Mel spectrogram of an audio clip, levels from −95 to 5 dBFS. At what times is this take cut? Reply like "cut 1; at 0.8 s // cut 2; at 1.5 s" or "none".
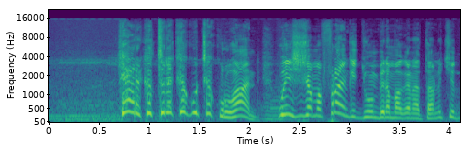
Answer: none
